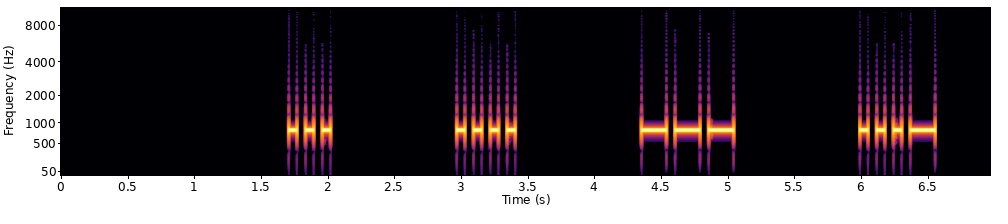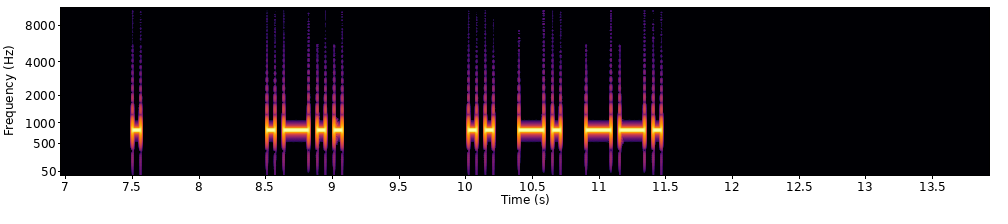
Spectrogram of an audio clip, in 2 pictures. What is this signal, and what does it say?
Morse code, heard as a keyed tone, about 19 wpm, spaced as for 9 wpm, 800 Hz. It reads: SHOVELING
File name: Special INGs / Special INGs-mp3s / SlowToFaster ing @18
